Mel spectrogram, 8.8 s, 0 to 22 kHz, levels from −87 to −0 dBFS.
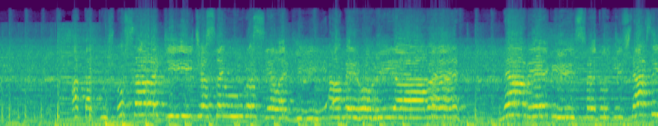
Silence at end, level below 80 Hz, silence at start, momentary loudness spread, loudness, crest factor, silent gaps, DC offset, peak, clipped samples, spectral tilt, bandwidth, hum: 0 s; -18 dBFS; 0 s; 9 LU; -8 LUFS; 8 dB; none; under 0.1%; 0 dBFS; 1%; -4 dB/octave; 17 kHz; none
